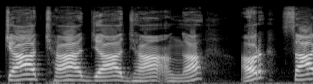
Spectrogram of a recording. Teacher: वे व्यंजन जिनका उच्चारण जीव के अग्रभाग कठोर तालु को स्पर्श करता है तालव व्यंजन कहलाते हैं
